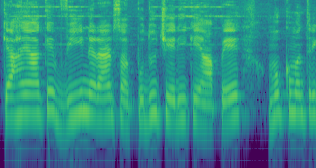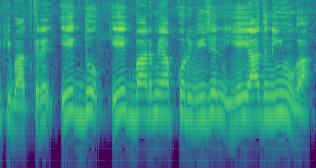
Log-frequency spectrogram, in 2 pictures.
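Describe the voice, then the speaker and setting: A male teacher giving an exam-prep lecture. He poses quick quiz questions to his students and answers them himself. He repeats each key answer so it sticks. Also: sits high, a little mellow.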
